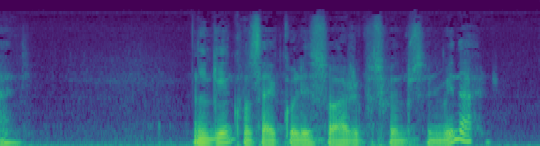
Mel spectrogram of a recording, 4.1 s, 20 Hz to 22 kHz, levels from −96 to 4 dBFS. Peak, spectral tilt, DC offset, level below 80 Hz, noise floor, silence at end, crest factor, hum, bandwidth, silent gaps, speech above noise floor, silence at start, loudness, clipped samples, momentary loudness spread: -4 dBFS; -7 dB/octave; under 0.1%; -44 dBFS; -47 dBFS; 0.35 s; 20 dB; none; 14.5 kHz; none; 25 dB; 0 s; -23 LUFS; under 0.1%; 9 LU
